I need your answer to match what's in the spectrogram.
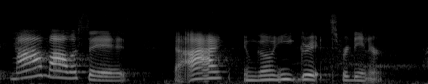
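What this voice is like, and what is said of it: Fake southern accent. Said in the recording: “They sometimes get a fake southern accent”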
